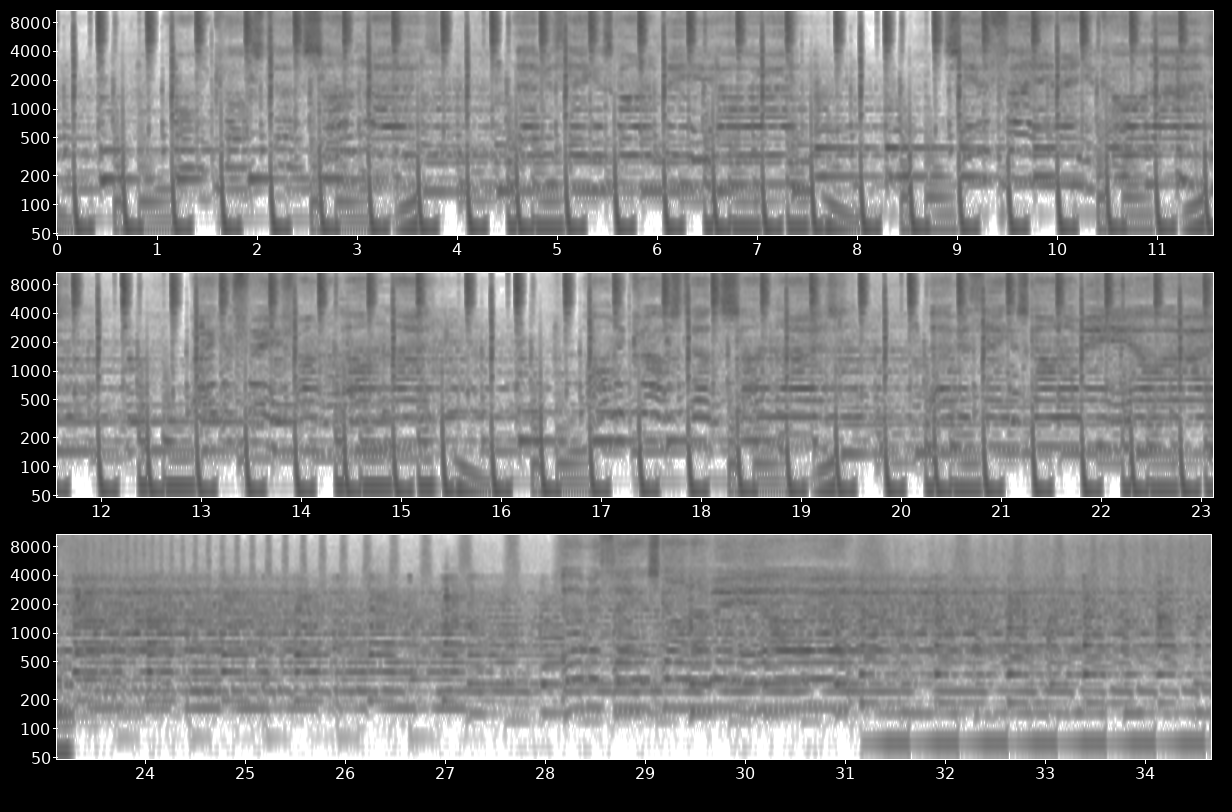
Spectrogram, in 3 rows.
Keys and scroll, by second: 2.2 Delete, 10.4 Delete.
